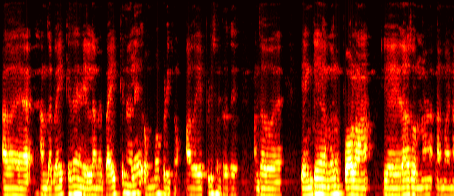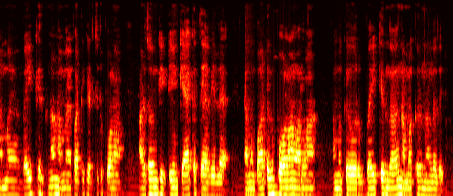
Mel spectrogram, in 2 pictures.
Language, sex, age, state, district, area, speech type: Tamil, male, 18-30, Tamil Nadu, Namakkal, rural, spontaneous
